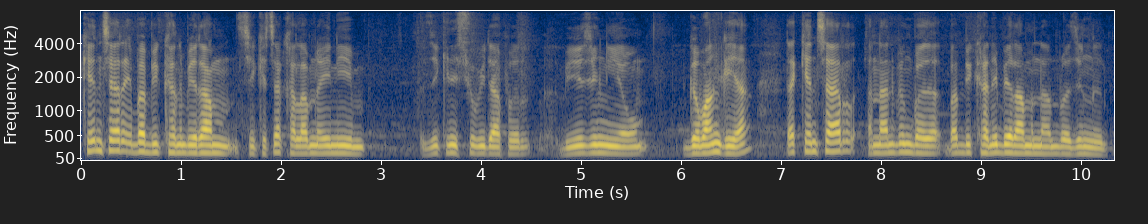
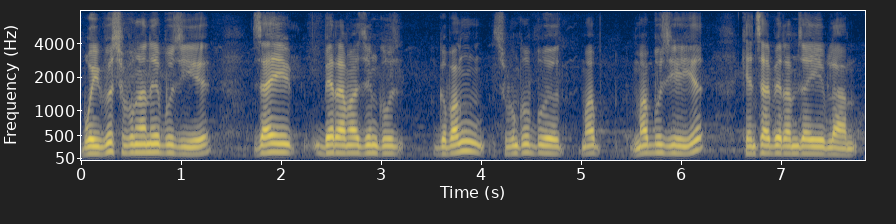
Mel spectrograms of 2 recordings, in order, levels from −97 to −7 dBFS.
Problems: constant background noise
